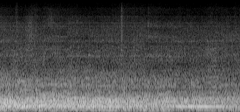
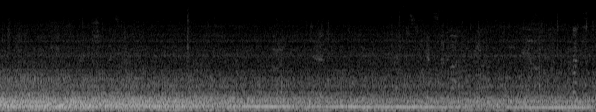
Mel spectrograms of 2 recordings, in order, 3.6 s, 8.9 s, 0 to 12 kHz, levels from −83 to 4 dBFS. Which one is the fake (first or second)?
first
